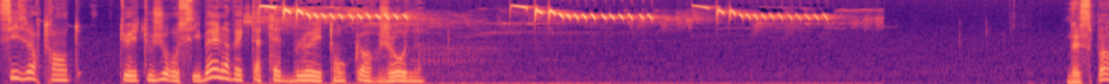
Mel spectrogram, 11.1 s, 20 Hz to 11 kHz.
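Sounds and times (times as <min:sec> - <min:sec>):
speech: 0:00.1 - 0:04.3, 0:10.7 - 0:11.0
Eurasian Blue Tit song with thin high notes and descending trill: 0:02.3 - 0:08.8.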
